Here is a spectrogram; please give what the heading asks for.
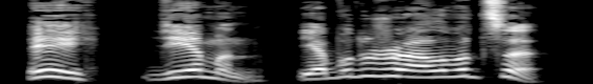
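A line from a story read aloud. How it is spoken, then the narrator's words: Groaning. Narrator (Russian): простонал Эрик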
